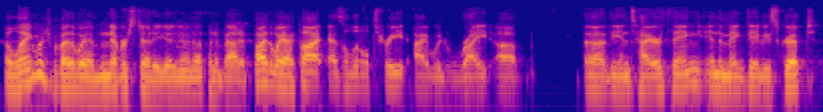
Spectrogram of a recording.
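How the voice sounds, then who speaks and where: A man's voice: medium pitch, a little fast, no room sound, lo-fi sound. An American man talking casually over a video call with a dry, close sound. He rambles and laughs at himself, filling gaps with "um" and "like". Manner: rambling, self-deprecating, with many fillers. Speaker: conlang relay participant.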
